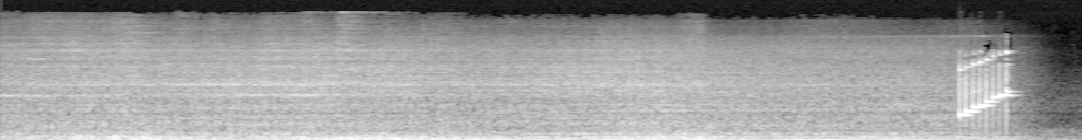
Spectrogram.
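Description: A train rumbles past steadily and close at a level crossing in Tottori, Japan, a heavy low drone lasting several seconds, ending with a brief rising tone before fading out.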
